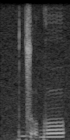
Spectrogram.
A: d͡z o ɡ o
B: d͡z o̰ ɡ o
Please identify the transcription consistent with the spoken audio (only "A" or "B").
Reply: B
